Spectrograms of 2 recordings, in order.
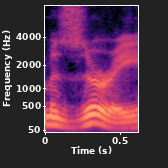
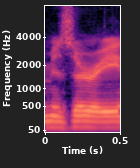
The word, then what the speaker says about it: Missouri: the quick to say you don't pronounce it like gotta say Missouri Missouri it's Missouri it's not Missouri it's Missouri even though you know it's still misery I'm kidding maybe not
